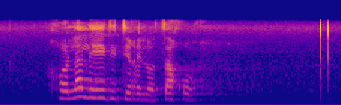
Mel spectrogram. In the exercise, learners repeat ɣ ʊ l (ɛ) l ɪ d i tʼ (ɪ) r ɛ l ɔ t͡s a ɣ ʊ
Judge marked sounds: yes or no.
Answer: no, no

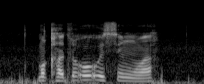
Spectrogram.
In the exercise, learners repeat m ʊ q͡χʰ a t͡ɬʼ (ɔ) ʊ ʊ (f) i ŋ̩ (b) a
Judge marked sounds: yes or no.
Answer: yes, no, no

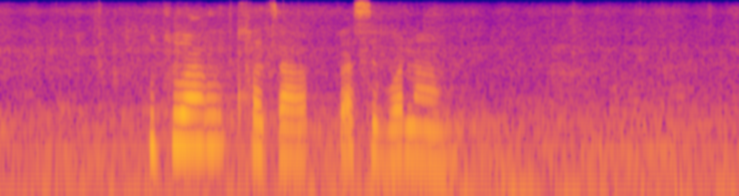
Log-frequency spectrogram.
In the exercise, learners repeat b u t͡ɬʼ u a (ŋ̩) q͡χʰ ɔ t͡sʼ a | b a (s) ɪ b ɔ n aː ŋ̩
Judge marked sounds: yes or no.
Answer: yes, yes

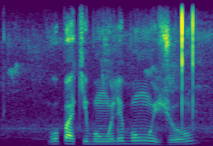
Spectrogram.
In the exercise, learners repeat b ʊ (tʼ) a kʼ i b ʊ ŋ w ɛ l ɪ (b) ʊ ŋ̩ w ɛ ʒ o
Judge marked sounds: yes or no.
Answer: no, yes

